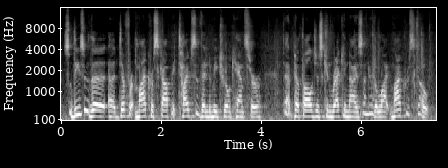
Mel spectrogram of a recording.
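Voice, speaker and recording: Hoarse male lecturer, halting delivery, lots of uhs, throat clearing, faint hiss. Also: high-pitched, darkish tone. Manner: halting, many filler sounds, clears throat often. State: hoarse from a cold. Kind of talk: academic lecture.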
